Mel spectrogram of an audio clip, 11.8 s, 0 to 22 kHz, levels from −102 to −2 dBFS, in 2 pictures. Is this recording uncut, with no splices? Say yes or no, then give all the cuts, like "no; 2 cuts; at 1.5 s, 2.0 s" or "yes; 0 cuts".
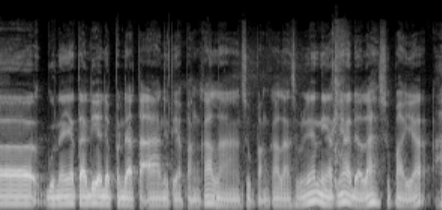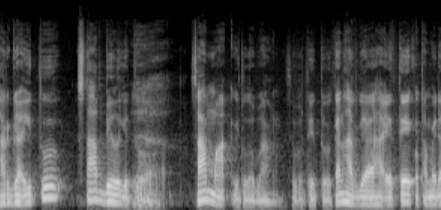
yes; 0 cuts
